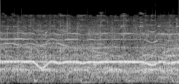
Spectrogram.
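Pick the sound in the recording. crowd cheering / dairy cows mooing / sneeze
crowd cheering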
